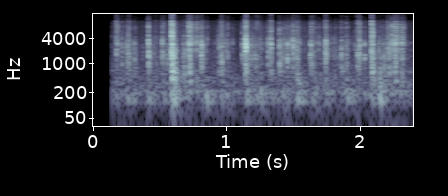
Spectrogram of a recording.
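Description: Computer keyboard typing: a fast, dense run of keystroke clicks that starts just after the beginning, matching text being typed into a search bar.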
